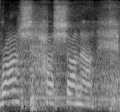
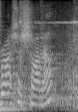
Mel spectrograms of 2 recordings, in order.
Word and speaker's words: Rosh Hashanah: for the upcoming Jewish feast of rash Hashanah maybe in the United States you've heard it called Rosh Hashanah that's actually an incorrect pronunciation and I'll just explain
